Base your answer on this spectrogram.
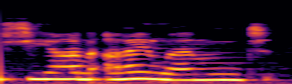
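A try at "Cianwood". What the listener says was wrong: Cyanwood. It's pronounced Cyanwood, for the record. I didn't hear the wood part.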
